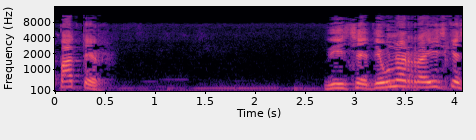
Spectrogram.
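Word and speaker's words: πατήρ: padre que significa padre la palabra padre en el idioma griego se pronuncia pater dice de una raíz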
